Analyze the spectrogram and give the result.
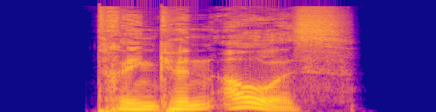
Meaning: inflection of austrinken: 1. first/third-person plural present 2. first/third-person plural subjunctive I
- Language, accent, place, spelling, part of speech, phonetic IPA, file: German, Germany, Berlin, trinken aus, verb, [ˌtʁɪŋkn̩ ˈaʊ̯s], De-trinken aus.ogg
